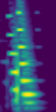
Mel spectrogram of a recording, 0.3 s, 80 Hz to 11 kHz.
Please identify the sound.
Sound effects > Electronic / Design
Random UI Sounds 1
All samples used from FL studio original sample pack, I was tried to make a hardstyle rumble, but failed, I put it into vocodex because I was boring, then I got this sound.
Click, Effect, Game, UI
